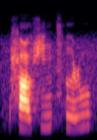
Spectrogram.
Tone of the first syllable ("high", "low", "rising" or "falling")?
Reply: low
